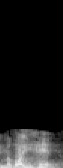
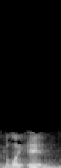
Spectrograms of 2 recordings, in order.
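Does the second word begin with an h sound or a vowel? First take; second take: h sound; vowel. First: The second word begins with an h sound. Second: The second word begins with a vowel. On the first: This is the standard pronunciation. "with a Hey" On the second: This is how a teacher unable to pronounce the h said it. "with an Aleph"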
